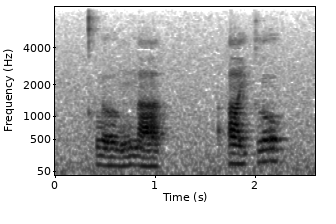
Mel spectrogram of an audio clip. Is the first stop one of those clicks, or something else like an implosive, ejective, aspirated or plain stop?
aspirated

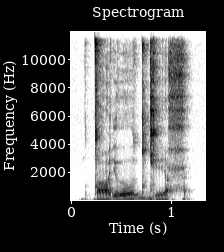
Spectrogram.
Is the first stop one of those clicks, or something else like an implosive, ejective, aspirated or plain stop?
plain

